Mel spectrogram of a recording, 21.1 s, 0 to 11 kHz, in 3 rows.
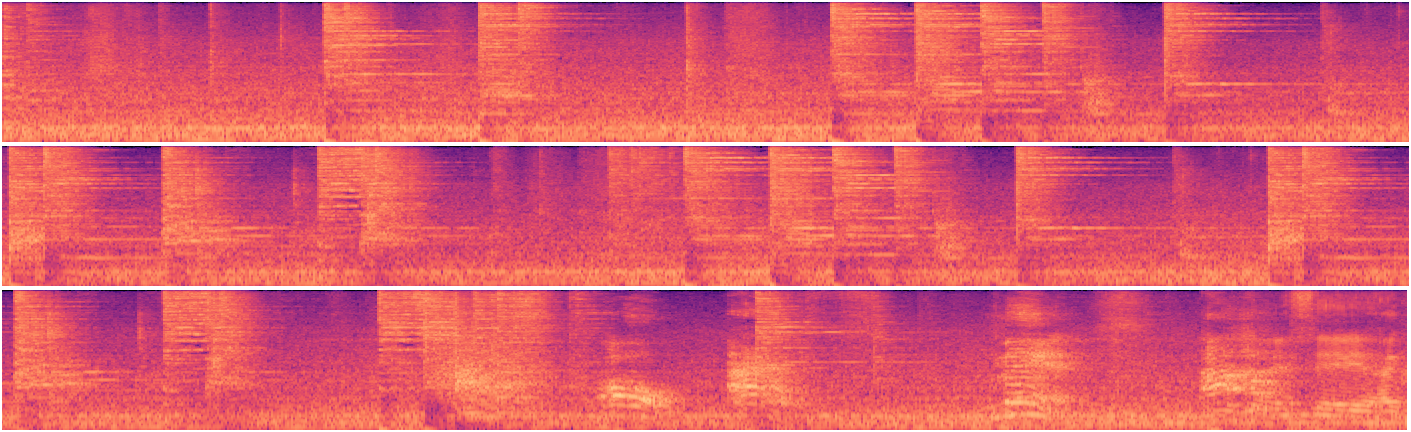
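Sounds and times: steady low hum: 0.0 - 21.0
metal spatula clanking on griddle: 7.1 - 9.3, 13.4 - 15.4.

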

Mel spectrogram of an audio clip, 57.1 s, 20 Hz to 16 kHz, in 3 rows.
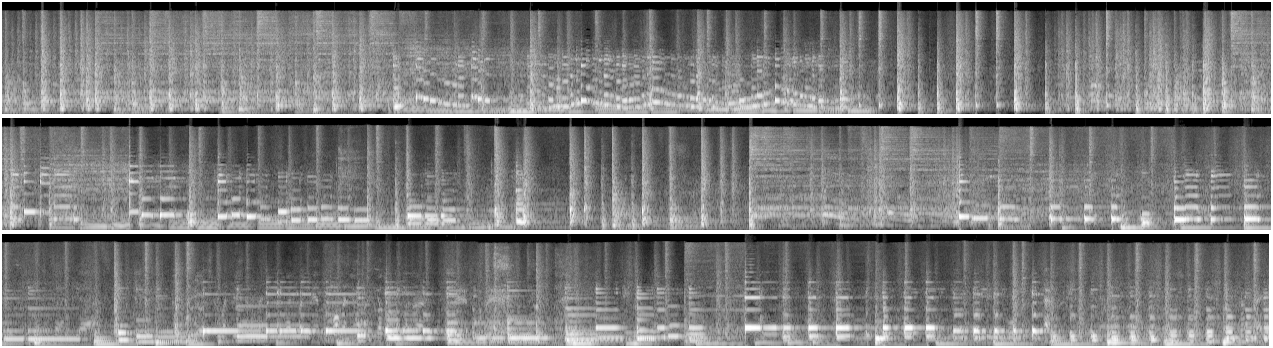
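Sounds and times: jazz trio playing: 0.0 - 57.0
snare and rimshot strokes: 0.0 - 57.0
electric bass: 3.2 - 13.2, 17.9 - 27.6, 33.4 - 57.0.

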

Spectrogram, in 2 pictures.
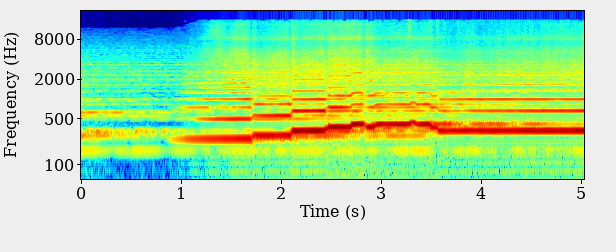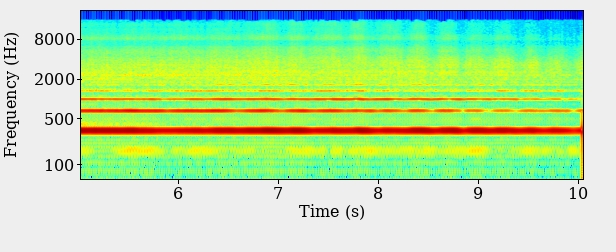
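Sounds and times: bamboo flute long note: 0.0 - 10.0.

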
